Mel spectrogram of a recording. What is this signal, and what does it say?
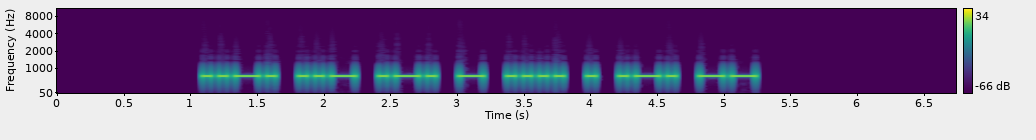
Morse code, heard as a keyed tone, about 20 wpm, 700 Hz. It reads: FURTHERM
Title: Build A Word - 4 Letters At A Time - 11-Letter Words - 20wpm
